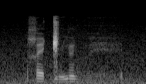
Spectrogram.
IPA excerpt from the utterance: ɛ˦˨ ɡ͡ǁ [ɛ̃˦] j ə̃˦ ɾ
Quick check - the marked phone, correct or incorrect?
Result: incorrect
